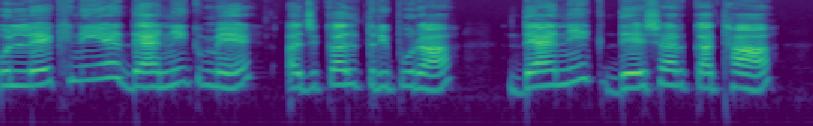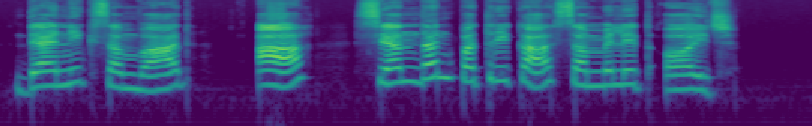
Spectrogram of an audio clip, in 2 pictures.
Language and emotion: Maithili, neutral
